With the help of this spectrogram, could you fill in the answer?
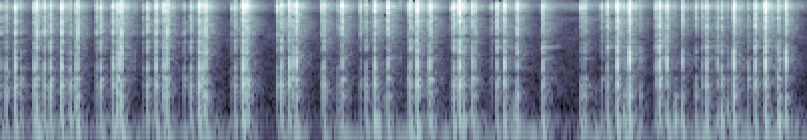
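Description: A fingernail scratches across the ribs of an empty, open, ribbed steel tin can and taps its hollow side. The result is a quiet, continuous run of rapid raspy scrapes and short clicks with a bright, high metallic edge and almost no ring after each stroke.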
